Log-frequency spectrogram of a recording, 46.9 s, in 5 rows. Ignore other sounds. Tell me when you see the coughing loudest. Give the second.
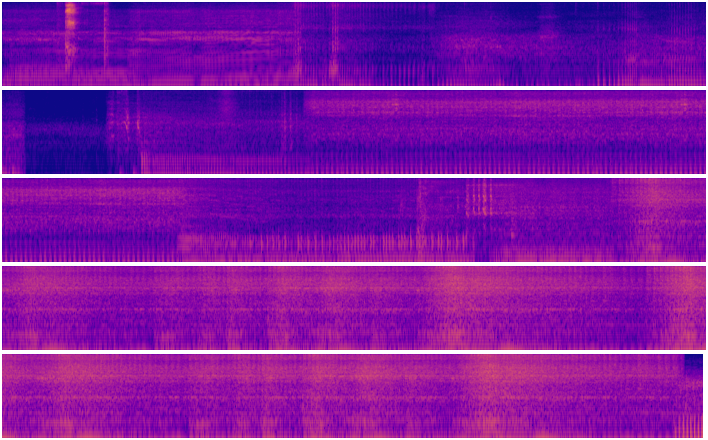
1 s.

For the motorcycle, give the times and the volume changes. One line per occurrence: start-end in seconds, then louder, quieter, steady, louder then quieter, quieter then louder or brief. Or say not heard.
0.0-46.8 louder.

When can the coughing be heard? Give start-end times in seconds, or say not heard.
0.7-1.4, 24.1-25.8.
